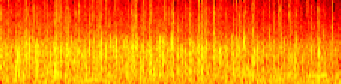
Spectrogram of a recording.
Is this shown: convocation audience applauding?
yes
